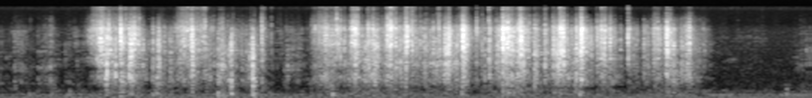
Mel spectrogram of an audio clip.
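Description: Something rustles as it is handled close by.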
